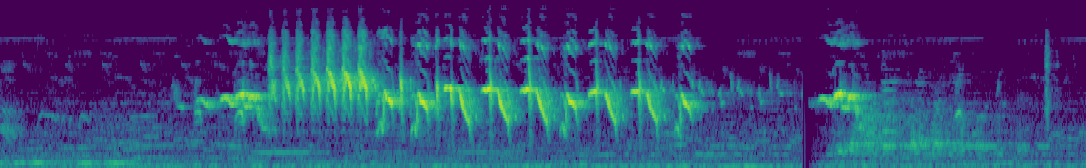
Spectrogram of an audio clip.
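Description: Caged black-throated laughingthrush (poksai hitam) singing a loud run of whistled notes. Each note sweeps down in pitch, about three a second for some five seconds, followed by one more short call near the end.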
